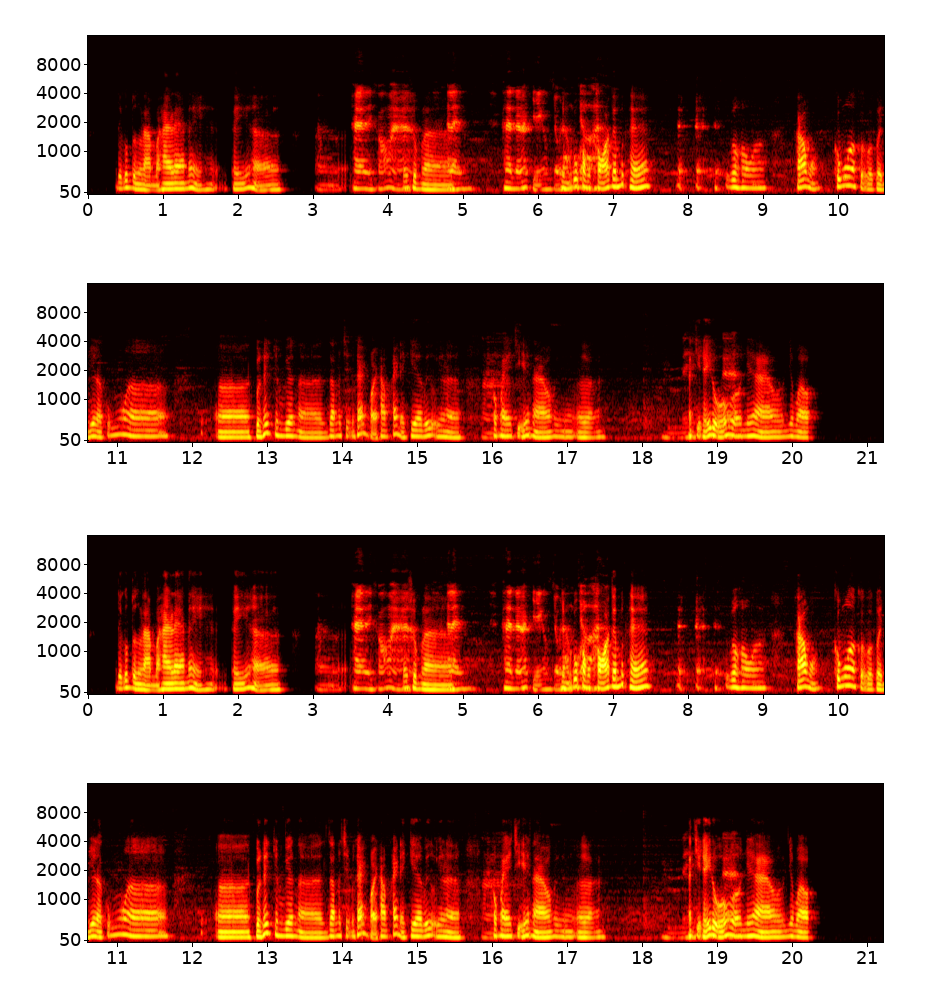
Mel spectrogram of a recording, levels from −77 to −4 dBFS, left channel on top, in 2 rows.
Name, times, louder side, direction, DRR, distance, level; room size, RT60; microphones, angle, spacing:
voice 1, 0.4-2.6 3.2-3.3 4.2-4.9 6.3-7.5 8.5-9.0 9.4-11.7 12.3-15.6 16.0-17.5 18.6-20.2, right 3 dB, 65° right, 0.7 m, -24 dB
voice 2, 3.0-4.4 4.8-5.1 5.5-6.9 7.8-8.4 8.8-8.9 15.8-16.6 18.2-19.3, right 1 dB, 15° right, 1.2 m, -32 dB
sound 1, 3.5-18.8, right 2 dB, 35° right, 4.9 m, -51 dB
10.5 x 9.6 x 3.0 m
head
